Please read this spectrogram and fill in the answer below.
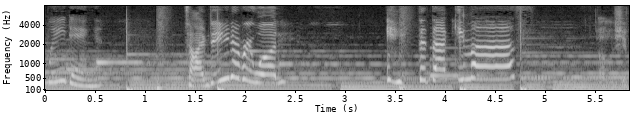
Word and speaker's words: itadakimasu: Itadakimasu! Oh, she pronounced it correctly.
